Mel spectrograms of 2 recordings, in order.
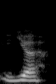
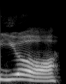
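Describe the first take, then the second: First: The word has a short schwa vowel. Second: The word has a full, long vowel.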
